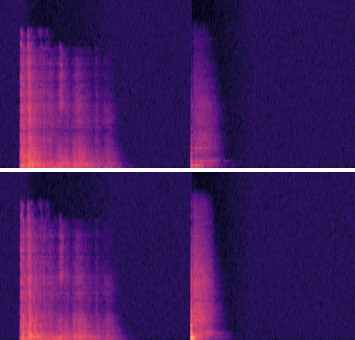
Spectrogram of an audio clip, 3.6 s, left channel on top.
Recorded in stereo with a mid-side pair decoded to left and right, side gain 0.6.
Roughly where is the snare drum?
Ahead right.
